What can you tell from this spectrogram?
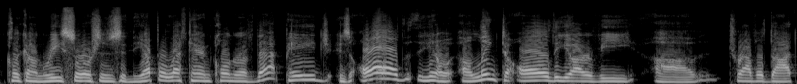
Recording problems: distortion; heavy; 8 dB below the speech

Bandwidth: 15 kHz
